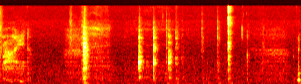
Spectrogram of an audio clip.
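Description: A few soft, separate clicks and taps as thin metal cutting dies and a clear acrylic cutting plate are handled and pushed into the entrance of a manual die-cutting machine.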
